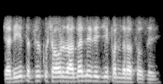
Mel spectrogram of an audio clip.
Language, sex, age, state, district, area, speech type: Urdu, male, 18-30, Delhi, East Delhi, urban, conversation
